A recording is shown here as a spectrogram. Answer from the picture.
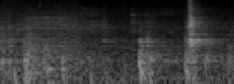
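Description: A fork taps and scrapes against a plate while beating a raw egg into a mixture of chopped herbs and meat. There are a few light clicks, then two sharper clinks in the second half, the later one the loudest.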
